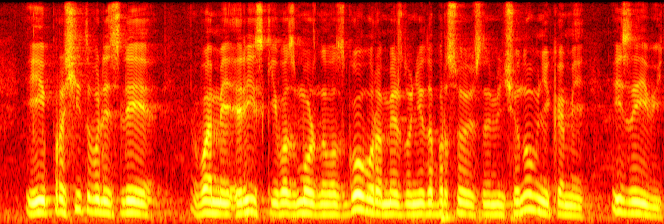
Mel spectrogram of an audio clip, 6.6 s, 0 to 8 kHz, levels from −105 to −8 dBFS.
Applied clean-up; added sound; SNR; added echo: none; none; none; none.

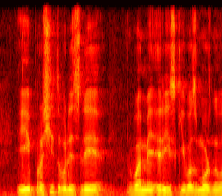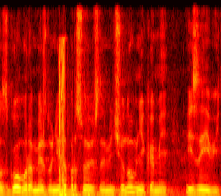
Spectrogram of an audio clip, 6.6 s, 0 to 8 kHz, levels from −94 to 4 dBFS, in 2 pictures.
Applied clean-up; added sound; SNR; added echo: none; Fart; 7 dB; none.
